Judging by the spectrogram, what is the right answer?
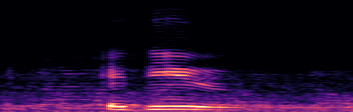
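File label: "adieu", Japanese, female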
